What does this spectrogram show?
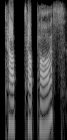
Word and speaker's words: Tapas: Is it pronounced tapas or is it tapas?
